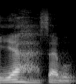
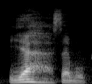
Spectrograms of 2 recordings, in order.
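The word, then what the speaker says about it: يحسب: So you have to stress in the point of articulation for it to differentiate, to stand out from ha. Don't say yahsabu. Yeah. See, you can hear how bigger it is. Yahsabu. Whereby here it's supposed to be, it has to be, not supposed to be, it has to be. Yahsabu. Yahsabu anna malah. Anna malah.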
